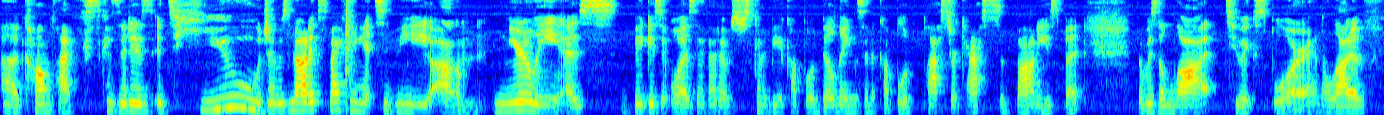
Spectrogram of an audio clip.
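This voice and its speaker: A woman's bright, sharp tone at medium pitch, fairly even intonation, moderate pace and big swings in loudness. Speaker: vlogger. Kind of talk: casual vlog chat; walking tour narration. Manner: hesitant, many fillers.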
